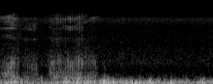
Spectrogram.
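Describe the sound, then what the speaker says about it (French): Low, rumbling buffeting of wind against a microphone, steady and close, with no other clear sounds. "il y a un peu de vent"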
